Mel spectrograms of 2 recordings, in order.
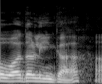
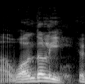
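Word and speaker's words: Wanderley: 아스트로드 질베르토와 월터 원더리가 아, 원더리 이렇게 발음해죠 원더리 네.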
